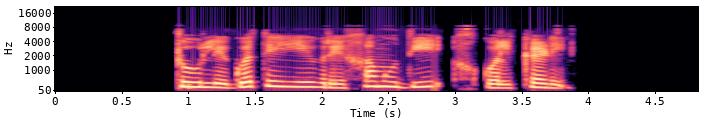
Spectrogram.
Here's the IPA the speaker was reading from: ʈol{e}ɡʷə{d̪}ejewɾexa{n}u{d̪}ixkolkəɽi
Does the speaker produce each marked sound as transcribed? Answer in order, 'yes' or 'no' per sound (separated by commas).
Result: yes, no, no, yes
